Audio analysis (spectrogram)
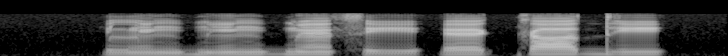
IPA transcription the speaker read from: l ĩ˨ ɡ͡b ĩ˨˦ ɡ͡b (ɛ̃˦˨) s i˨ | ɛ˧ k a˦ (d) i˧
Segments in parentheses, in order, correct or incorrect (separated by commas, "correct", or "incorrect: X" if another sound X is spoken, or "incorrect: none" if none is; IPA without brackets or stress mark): correct, correct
